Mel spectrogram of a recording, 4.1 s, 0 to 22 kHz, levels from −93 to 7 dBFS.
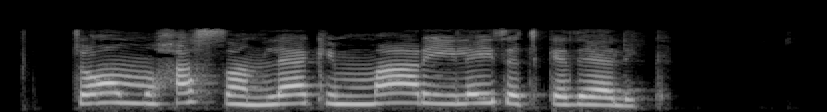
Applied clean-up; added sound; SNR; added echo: none; none; none; none.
